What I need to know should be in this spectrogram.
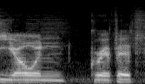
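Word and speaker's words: Ioan Gruffudd: ass the carrie elwiss of the movie is yo and griffith is that apparently apparently that's how you pronounce it i had to look that one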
